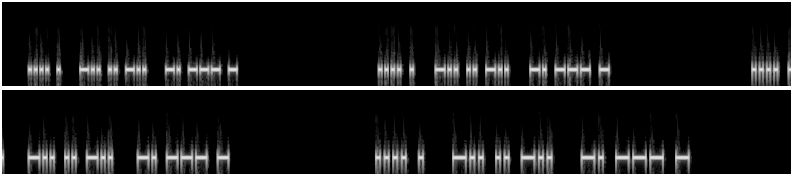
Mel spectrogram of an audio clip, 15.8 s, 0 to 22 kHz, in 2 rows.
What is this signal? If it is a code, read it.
Morse code, heard as a keyed tone, about 34 wpm, 700 Hz. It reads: HE DID NOT HE DID NOT HE DID NOT HE DID NOT
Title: Speed-Racing - Sets of 3 Words 28wpm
